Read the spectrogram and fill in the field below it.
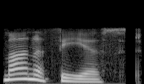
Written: monotheist

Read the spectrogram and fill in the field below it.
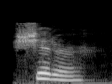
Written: shitter

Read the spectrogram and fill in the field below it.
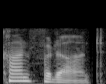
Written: confidant

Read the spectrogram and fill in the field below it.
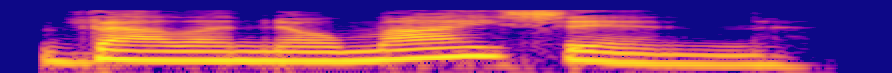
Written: valinomycin

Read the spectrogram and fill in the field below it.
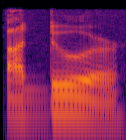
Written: Adour

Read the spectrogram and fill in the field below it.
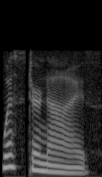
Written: westernize

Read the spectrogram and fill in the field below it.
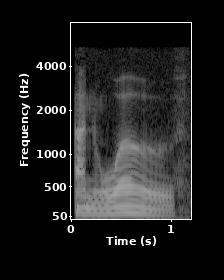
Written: unwove

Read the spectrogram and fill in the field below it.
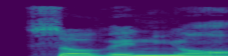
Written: sauvignon

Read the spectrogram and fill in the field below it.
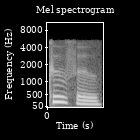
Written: Khufu

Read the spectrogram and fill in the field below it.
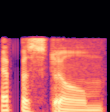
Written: epistome

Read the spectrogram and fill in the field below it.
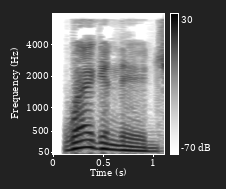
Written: wagonage

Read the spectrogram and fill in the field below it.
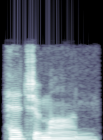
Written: hegemon

